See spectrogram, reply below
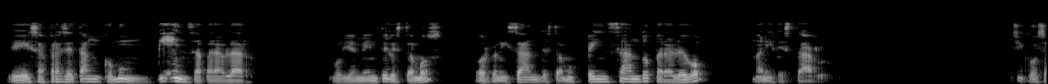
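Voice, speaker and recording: Gravelly Peruvian teacher explaining to students. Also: male voice, lowish voice. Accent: Peruvian Spanish. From Peru. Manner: explanatory, with many tag questions. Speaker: language teacher. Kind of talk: classroom lecture. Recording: dull lo-fi recording.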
